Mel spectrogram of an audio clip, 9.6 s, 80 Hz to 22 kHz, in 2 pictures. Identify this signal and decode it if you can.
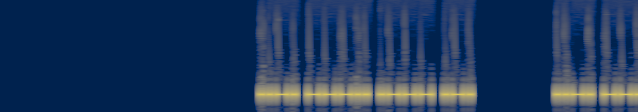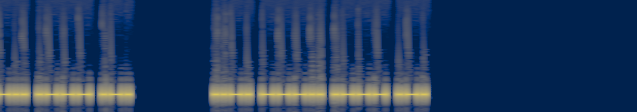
Morse code, heard as a keyed tone, about 40 wpm, 700 Hz. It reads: F8JR F8JR F8JR
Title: DXCC-100 Call Signs - 4 Characters - Repeated 3x - 40wpm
